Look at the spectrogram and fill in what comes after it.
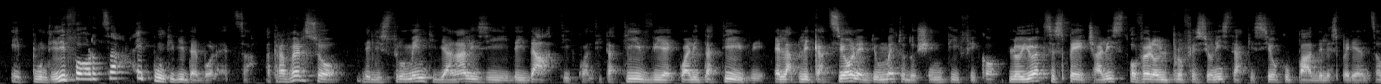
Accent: native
